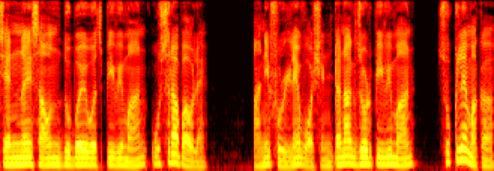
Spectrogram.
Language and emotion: Goan Konkani, sad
